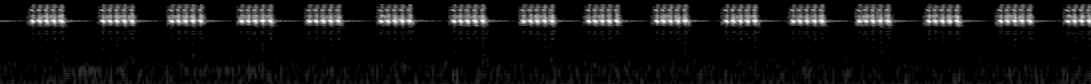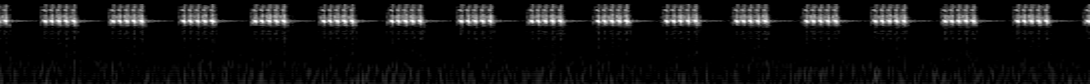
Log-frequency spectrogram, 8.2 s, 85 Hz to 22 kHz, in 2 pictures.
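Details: Night crickets captured live with a Sony PCM D100 field recorder, giving a fast train of bright, high-pitched chirps, close to four per second, evenly spaced against a silent background.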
